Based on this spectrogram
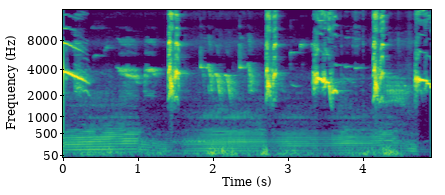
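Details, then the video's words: Oriental magpie-robin singing in the morning: sharp descending whistles and short scratchy bursts high in pitch, repeated irregularly, over a steady low humming drone in the background. "suara burung kacer gak ada ahlak"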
